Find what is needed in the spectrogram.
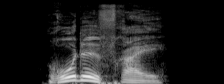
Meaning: let off school because of snowy weather
- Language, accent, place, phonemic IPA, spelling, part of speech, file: German, Germany, Berlin, /ˈʁoːdl̩ˌfʁaɪ̯/, rodelfrei, adjective, De-rodelfrei.ogg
